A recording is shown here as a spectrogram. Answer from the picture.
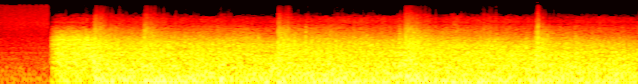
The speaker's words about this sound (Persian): موشک باران بندر لازقیه در غرب سوریه بامداد سه‌شنبه. دیدبان حقوق بشر سوریه میگوید که این حمله میدان کانتینرها را هدف قرار داده. بنابر این گزارش این موشک ها توسط نیروهای اسرائیلی از دریای مدیترانه شلیک شده بودند.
